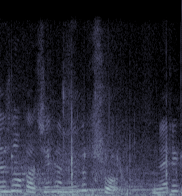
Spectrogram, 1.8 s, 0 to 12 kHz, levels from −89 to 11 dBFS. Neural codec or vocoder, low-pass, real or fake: none; 10.8 kHz; real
